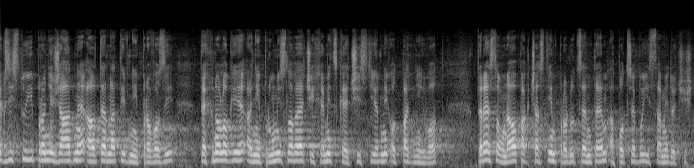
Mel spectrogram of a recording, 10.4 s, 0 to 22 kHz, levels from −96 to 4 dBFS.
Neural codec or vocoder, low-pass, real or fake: vocoder, 44.1 kHz, 128 mel bands every 256 samples, BigVGAN v2; 10.8 kHz; fake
